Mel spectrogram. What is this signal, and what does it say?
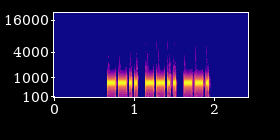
Morse code, heard as a keyed tone, about 36 wpm, 700 Hz. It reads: ZZG
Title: USA Call Sign Postfixes - 3 Letters 35wpm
